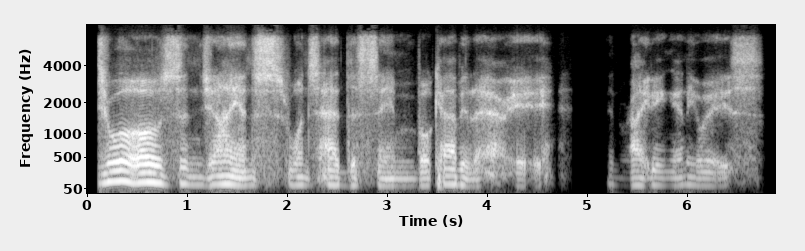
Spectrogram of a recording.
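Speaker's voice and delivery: slow, low serious dwarf; Bill voice. Acted. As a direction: speak it slow and grave. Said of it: "he says".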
